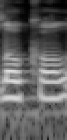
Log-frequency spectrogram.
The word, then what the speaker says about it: LCL: Welcome to LCL, pronounced local or living a creative life.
